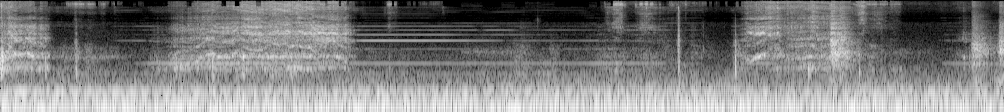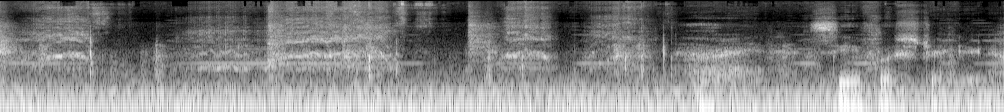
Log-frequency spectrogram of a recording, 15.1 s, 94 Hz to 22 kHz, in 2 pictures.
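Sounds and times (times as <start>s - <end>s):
small electric motor whirring: 0.0s - 3.2s, 4.5s - 15.0s
steady low hum: 0.0s - 15.0s.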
